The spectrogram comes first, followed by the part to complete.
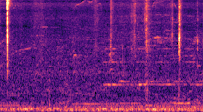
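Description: Low steady rumble of a handheld phone's microphone being moved about, with a few light clicks. Faint held notes of music sound in the background in the second half.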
